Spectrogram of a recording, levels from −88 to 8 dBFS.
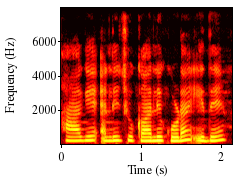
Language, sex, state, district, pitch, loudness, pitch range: Kannada, female, Karnataka, Bidar, 230 Hz, -14 LUFS, 220-240 Hz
